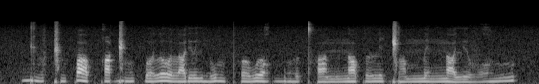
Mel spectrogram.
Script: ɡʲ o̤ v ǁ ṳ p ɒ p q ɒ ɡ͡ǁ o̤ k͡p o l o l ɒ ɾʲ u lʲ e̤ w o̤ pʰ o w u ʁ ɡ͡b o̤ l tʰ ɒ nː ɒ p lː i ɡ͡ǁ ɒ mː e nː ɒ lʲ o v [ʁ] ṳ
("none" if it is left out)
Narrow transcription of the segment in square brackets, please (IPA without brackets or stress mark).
ʁ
